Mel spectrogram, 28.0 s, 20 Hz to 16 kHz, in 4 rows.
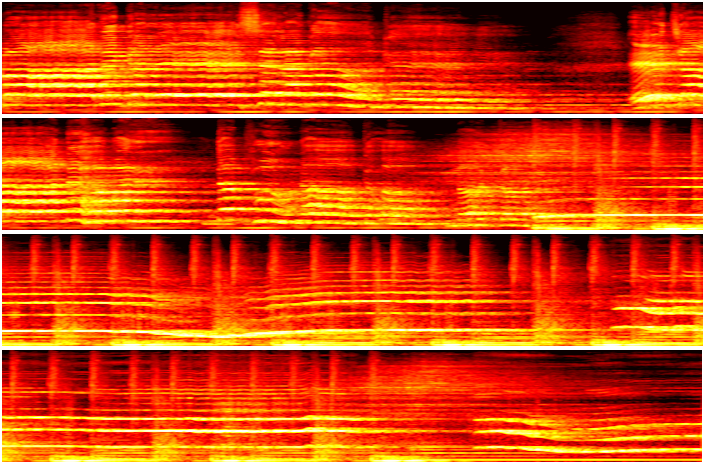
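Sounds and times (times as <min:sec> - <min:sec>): person singing sad song: 0:00.0 - 0:28.0
deep bass: 0:12.3 - 0:27.9.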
